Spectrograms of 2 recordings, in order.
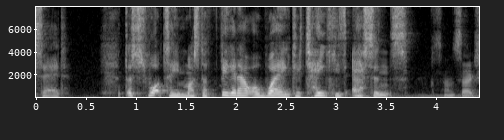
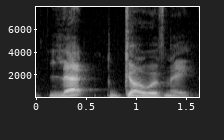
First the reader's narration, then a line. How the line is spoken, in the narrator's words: MC said menacingly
